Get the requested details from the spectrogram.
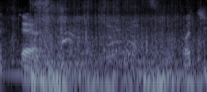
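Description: Bats flap their wings overhead.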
